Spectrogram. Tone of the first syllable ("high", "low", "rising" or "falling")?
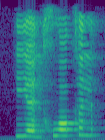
low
